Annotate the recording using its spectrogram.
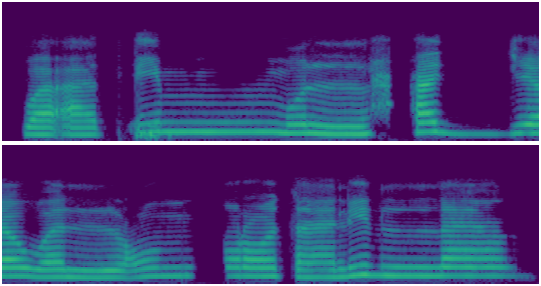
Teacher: dihajja jimnya enggak boleh panjang karena fathahnya enggak ada alif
